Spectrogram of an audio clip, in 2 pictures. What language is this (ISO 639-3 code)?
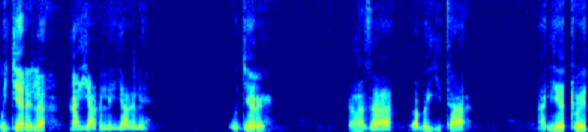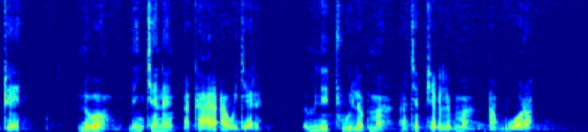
dga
